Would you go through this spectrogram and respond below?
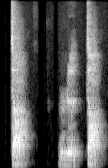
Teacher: Here, the P and the S are both silent, which gives me only temps and not temps.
